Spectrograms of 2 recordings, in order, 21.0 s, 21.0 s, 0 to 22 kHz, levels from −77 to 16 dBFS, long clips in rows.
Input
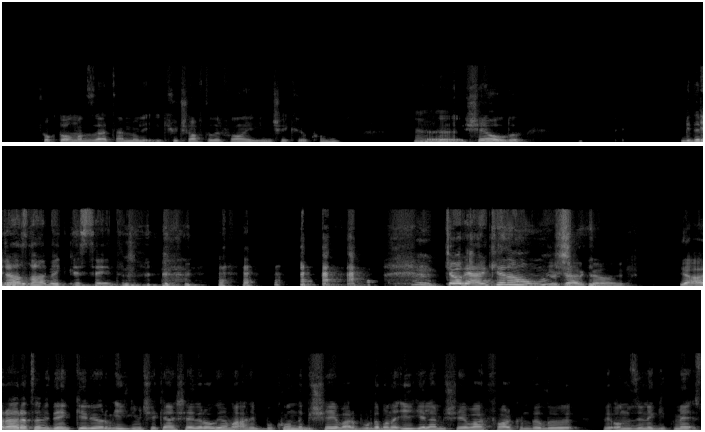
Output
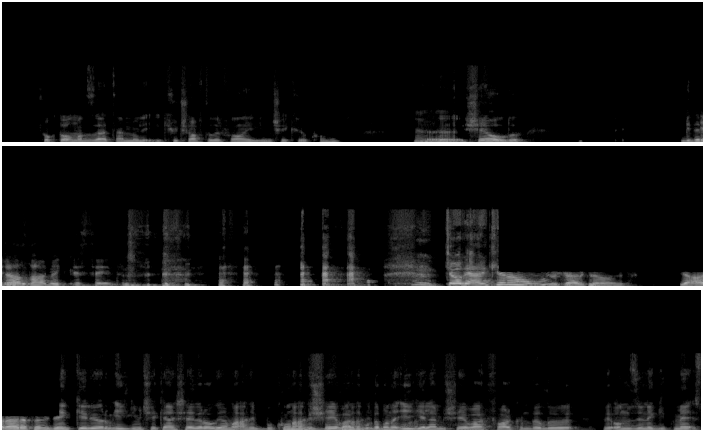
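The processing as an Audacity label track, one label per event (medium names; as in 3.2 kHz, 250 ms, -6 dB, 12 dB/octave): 6.920000	8.270000	band-pass 200–2200 Hz
11.970000	14.600000	brick-wall FIR low-pass 2.2 kHz
16.340000	17.050000	echo throw 580 ms, feedback 35%, level -1 dB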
